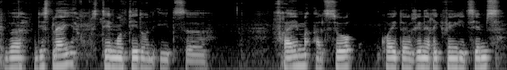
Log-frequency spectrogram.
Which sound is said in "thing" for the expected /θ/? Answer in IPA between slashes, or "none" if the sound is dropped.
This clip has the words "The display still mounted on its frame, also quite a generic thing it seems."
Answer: /f/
